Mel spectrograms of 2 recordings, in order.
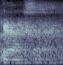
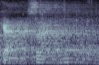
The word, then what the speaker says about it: cà sa: lút lút vậy đó, kêu là hoại sắc, gọi là ca sa. Mà bây giờ chúng ta đọc là cà sa.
